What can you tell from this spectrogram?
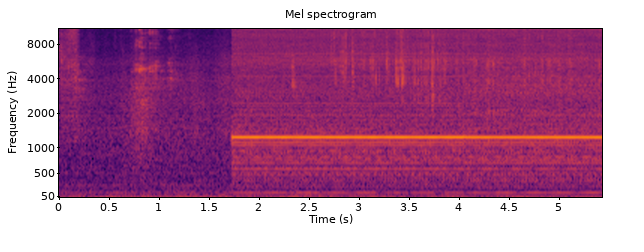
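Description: Commercial espresso machine pulling a shot: its pump comes on about a second and a half in with a steady whine over a low hum and runs evenly while the espresso pours. A couple of light metal clicks come before it, as the portafilter is seated.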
